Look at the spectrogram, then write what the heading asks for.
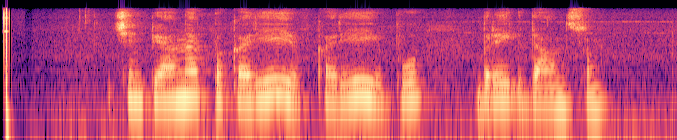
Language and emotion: Russian, neutral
